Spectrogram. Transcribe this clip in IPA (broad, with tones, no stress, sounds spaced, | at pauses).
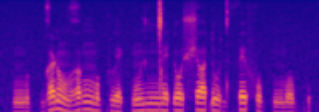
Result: ŋʷ e˩ kʷ ɡ ʌ˥ ɽ õ˩ ɣ ʌ˥ ŋ͡m ɤ˨ kʷ l e˩ k͡p ũ˦ ʒ ŋ͡ǀ ɪ˦ ɗ o˦ ʃ ʌ˦ ɗ u˨ d θ ɪ˥ f o˩ kʷ ŋ͡m o˨ kʷ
